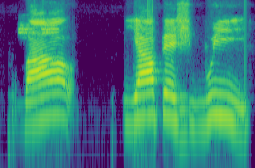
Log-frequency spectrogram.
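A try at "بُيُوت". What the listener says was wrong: ইয়া পেশ, আবার বলেন, বা ইয়া, কোনটা এই পেশটা কোথায়, ইয়ার উপরে না বার উপরে? বারোর পেশ কয়টা? হ্যাঁ, কিন্তু দুই পেশ কিন্তু আর বলেন নাই, আবার বলেন। বা ইয়া দুই পেশ।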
